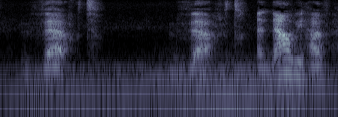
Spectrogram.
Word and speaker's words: verte: We added an E to the end and then we ended up with verte.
